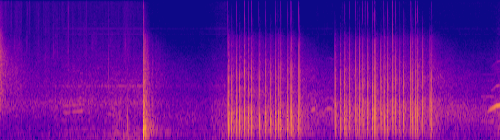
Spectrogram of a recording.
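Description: Homemade skyrocket: the hiss of its climb fades, then one sharp bang just before three seconds in as it bursts. Two runs of rapid crackling follow, each lasting a second and a half to two seconds.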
